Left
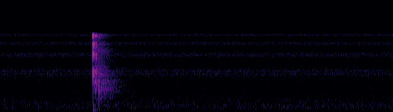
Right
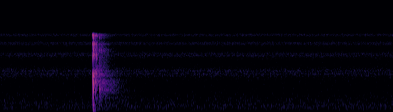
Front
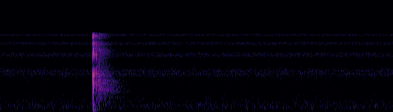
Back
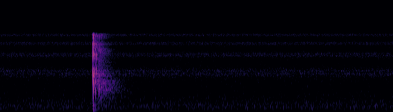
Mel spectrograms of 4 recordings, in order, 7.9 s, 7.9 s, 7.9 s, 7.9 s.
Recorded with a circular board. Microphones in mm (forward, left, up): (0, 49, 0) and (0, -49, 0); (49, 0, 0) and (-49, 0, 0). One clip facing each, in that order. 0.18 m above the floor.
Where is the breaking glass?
55° right, 1.3 m.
